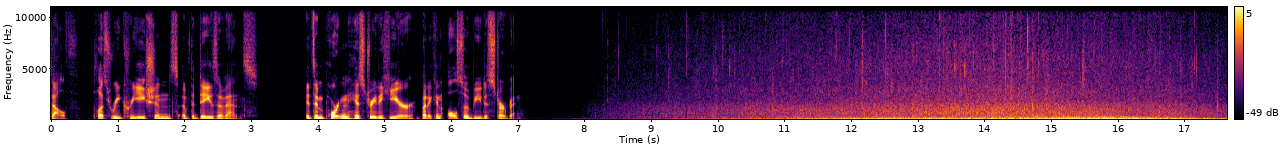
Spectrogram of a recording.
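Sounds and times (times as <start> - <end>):
speech: 0.0 - 3.2, 3.8 - 7.2
rain of storm: 7.8 - 17.6
distant thunder of storm: 9.7 - 17.6.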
